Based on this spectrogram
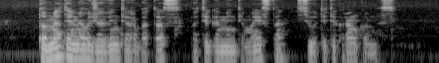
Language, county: Lithuanian, Telšiai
